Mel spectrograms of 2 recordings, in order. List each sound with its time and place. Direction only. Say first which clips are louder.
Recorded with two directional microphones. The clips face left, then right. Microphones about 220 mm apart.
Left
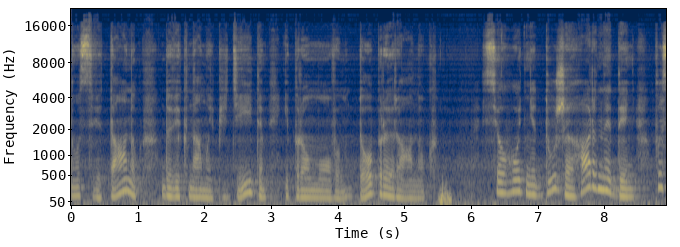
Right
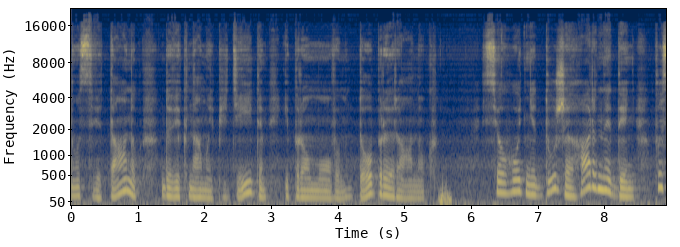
0.0 s speech: right 6 dB; 35° right (ahead or behind)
